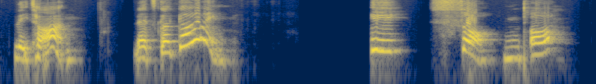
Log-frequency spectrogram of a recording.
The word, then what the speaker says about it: Isonto: Isonto. Isonto.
